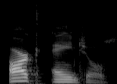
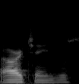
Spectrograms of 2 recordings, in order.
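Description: First: The first part does not sound like 'arches'. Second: The first part sounds like 'arch' in 'arches'. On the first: The speaker calls it right. "Archangels, not archangels" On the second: The speaker calls it wrong. "You're thinking arch enemies"

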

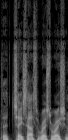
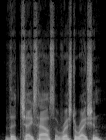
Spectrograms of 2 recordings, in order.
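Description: First: It is said at normal conversational speed. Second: It is said very slowly and deliberately.

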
